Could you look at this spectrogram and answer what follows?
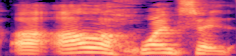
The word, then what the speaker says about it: Alajuelense: Alajuelense, there's an extra syllable in there I always forget about.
